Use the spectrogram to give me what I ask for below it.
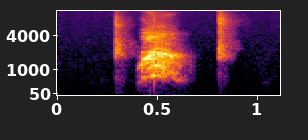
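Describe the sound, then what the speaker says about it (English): A pet dog lets out a few short, sharp barks close by: a brief yip, then a louder bark and another quick yip, with no talking. "Sorry, my little guard dogs."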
